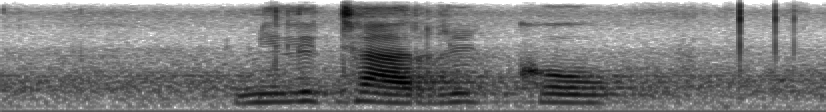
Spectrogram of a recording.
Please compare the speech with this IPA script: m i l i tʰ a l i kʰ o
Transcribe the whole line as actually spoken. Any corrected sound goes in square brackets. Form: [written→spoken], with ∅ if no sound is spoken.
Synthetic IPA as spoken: m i l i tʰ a [l→r] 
